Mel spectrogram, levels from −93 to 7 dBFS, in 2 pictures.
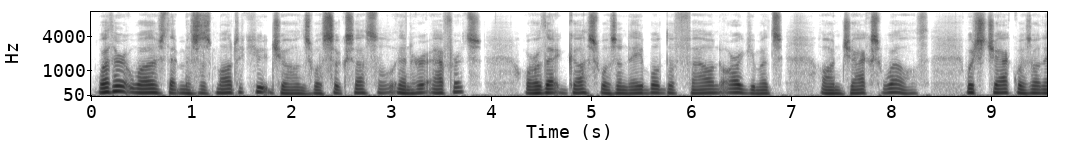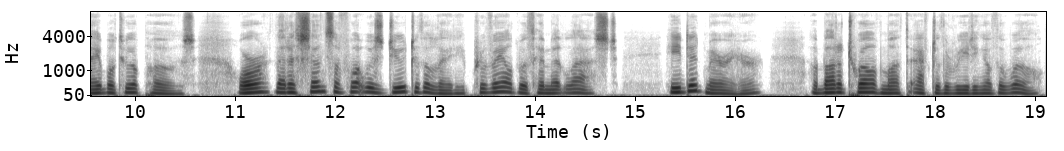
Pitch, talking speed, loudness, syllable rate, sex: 140 Hz, 180 wpm, -18 LUFS, 5.1 syllables/s, male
